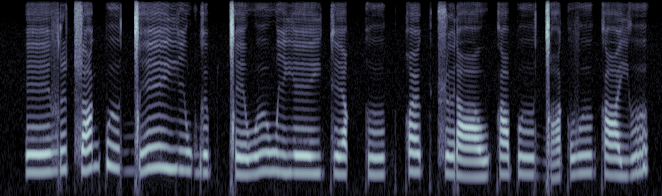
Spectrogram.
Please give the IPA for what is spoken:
eː v ɾ i ʈ͡ʂ ɑ ɡ p ɯː ɡ͡ǀ eː j i w ɡ ø p ǀ e w ɯː w i j eː j k eː q k ɯː k q øː k ʈ͡ʂ ø ɾ ɑː w k ɑ p ɯː ɡ͡ǀ ɑ k v ɯː k ɑː j ɯ

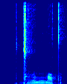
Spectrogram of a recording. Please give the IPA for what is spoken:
ɡ͡ǀ ə˞ m ŋ͡m i tˤ

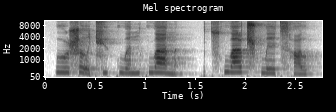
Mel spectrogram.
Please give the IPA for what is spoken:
u˧˥ ʂ ɤ̰˨˩ t͡ɕ y˦ k w ə˧˥ n k w a˥˩ n | t͡sʰ w ä˥ ʈ͡ʂʰ w e˨ ɪ̯ t͡sʰ ɑ˩ ʊ̯

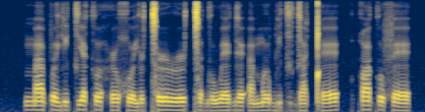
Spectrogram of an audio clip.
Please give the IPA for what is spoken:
m a p ə j i tʲ a k ɤ h ə˞ χʷ a j ə˞ ǀ ə˞ ɹ ə˞ ǀ ə ɡ o w ɛ ɡ ɛ ʔ a m ɤ b i tʲ ə d a ǃ ɛ | qʷ ɤ k o f ɛ

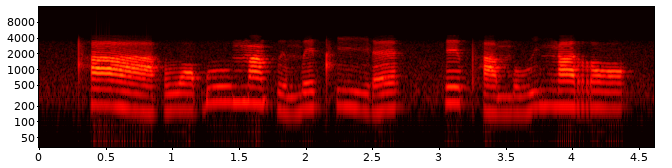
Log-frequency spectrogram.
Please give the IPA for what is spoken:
tʰ aː˦˨ | β ɔ˨ ɓ uː˦ m ã˦ p ɪ˨ m e˦ tʰ iː˦˨ ɾ ɛ˦ | e˦ pʰ a˨ m ʊ˨ β i˦ ŋ a˦ r ɔ˦

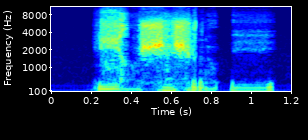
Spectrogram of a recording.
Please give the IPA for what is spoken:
ʑ ɔ̤ ʃ a̤ ʃ r o̤ ʔ i̤

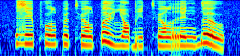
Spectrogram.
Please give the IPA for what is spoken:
z e pʰ u lˠ p ʏ t̪ʰ ʏ lˠ p ə y̯ ʎ ɑ b i t̪ʰ ʏ lˠ r e n d̪ ə u̯

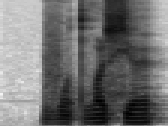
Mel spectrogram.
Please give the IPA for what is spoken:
v ɔ˧ t ðˤ ə˦ ɕ ɛ˦

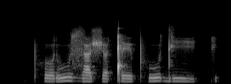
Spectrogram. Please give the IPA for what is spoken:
pʰ o ɾ u z a ʃ ɐ ǃ e pʰ u d i k

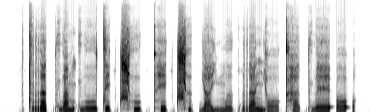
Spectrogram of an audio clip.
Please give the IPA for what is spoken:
t r a˥˩ t̚ k w a˦˥ m k w oː˦˥ t e˦˥ k̚ t͡ɕʰ u˥˩ k̚ pʰ e˥˩ k̚ t͡ɕʰ ɯ˥˩ k̚ j a˩˦ j m ɤː˦˥ k̚ r a˦˥ ŋ j ɔː˨˩ kʰ a˨˩ t̚ k w ɛː˧ ʔ ɔ˥˩ ʔ

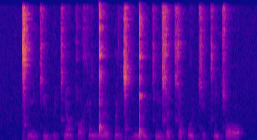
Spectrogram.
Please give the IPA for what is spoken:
ǀ ĩ c i b ʏ t͡ɕ ɛ̃ q ɑ x ɛ̃ ŋ͡ǃ ɛ p ɛ̃ ǀ o̤ ŋ͡ǃ y t͡ɕ ĩ d͡ʑ ɑ t͡ɕ ɑ p o c ɛ̤ t͡ɕ ɛ̃ c ɔ

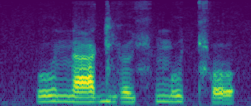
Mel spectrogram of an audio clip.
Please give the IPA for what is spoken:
u n a ɡ j ɵ ç m u cʰ o

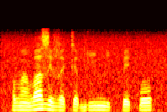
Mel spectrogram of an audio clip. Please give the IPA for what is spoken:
β ã˨ β a˦ z ɪ˨ v ɛ˨ k ɛ˨ b iː˦ ŋ i˨ k͡p e˨ k͡p o˦

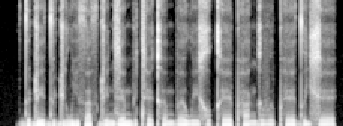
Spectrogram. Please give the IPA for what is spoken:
d̪ ɛ ɖ e d̪ i ɖ i w i θ a θ ɖ e n z ɛ m b e tʰ ɛ kʰ ɜ m b ɜ w e x o kʰ ɛ pʰ a ŋ ɡ ə β ə pʰ ɛ d̪ ə j x ɛ

